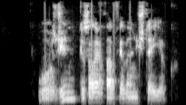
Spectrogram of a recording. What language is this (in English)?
Kabyle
